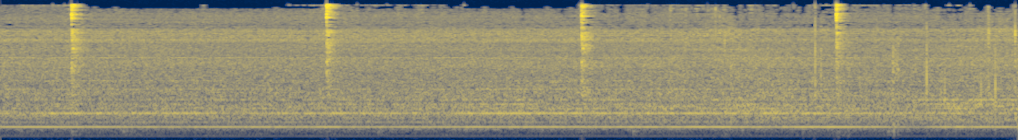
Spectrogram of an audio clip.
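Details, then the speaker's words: Pool pump motor with a self-priming system, main drain opened; steady motor hum with a constant mid tone and faint clicks every couple of seconds as it tries to prime; pump running. "you'll turn on the pump motors and as soon as you hear it starts to click you'll open only one of the two I prefer the main drain and you'll hear it click click trying to Prime"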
